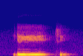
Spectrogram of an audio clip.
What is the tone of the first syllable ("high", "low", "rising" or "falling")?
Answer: low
